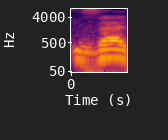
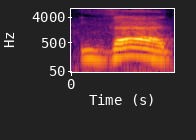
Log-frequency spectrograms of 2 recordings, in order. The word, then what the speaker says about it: إذا: So if you are saying iza jaa, it means you are pronouncing this the like a za, which is wrong. There's nothing like iza jaa. That's wrong. Nothing like iza jaa. It's either. So إذا جاء, right?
